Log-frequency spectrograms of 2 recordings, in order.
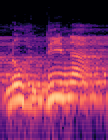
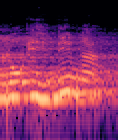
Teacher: Ihtada ini asalnya tadinya waman ihtada diwasal, waman ihtada namanya hamzah wasal ya, jadi hamzah wasal, hamzahnya tidak dihidupkan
